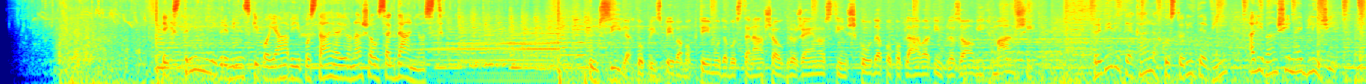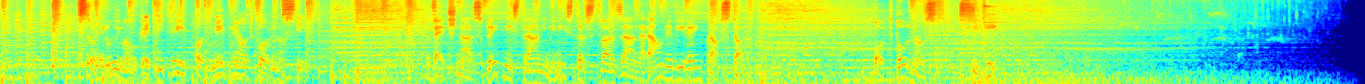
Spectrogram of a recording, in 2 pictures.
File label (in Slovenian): Radijski spot; krepimo odpornost; krepimo odpornost naselij na podnebne spremembe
